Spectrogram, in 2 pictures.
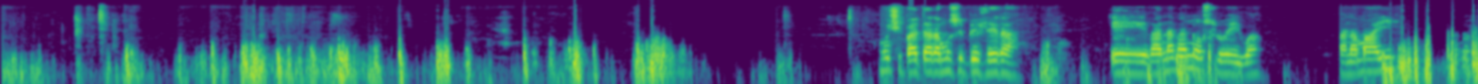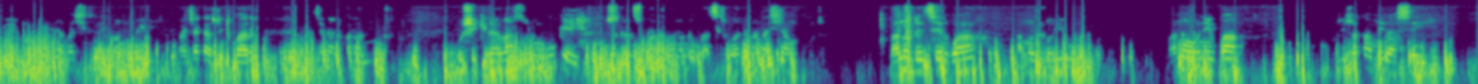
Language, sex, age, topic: Ndau, female, 36-49, health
